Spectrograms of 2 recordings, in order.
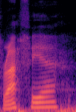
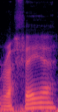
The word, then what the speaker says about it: Raphia: is the Battle of rapia or rafaa depending on where you're from and how you pronounce it and it is between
